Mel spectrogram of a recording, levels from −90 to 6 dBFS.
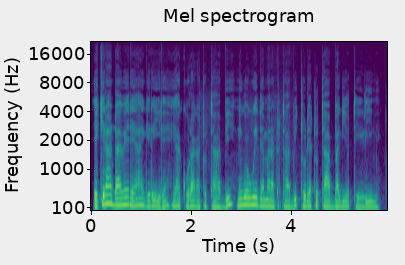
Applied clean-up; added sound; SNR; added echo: none; none; none; none.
